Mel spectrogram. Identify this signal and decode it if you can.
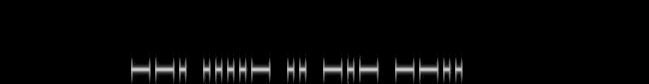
Morse code, heard as a keyed tone, about 20 wpm, 700 Hz. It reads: G4IKZ
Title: DXCC-100 Call Signs - 5 Characters - 20wpm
